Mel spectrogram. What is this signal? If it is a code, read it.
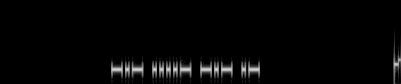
Morse code, heard as a keyed tone, about 36 wpm, 700 Hz. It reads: K4KA
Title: USA Call Signs - 2x Character Spacing - 35wpm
